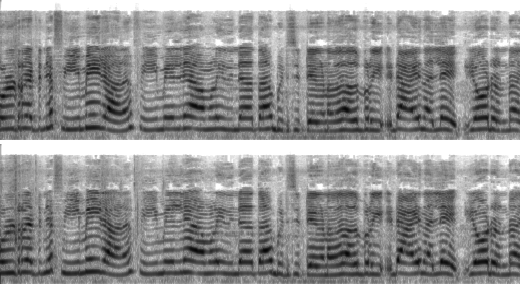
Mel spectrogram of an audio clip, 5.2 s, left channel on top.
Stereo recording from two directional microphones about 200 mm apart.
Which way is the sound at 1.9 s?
10° right (ahead or behind).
